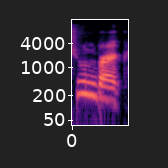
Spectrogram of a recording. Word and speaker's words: Thunberg: Greta It's Thunberg.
